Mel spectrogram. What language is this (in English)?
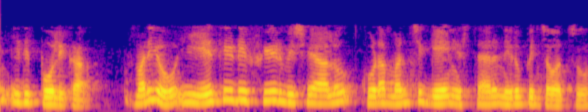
Telugu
